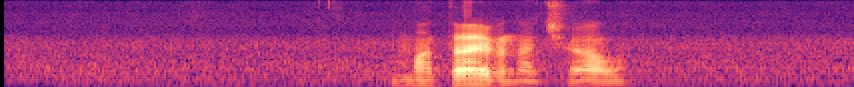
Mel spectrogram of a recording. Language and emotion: Russian, neutral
